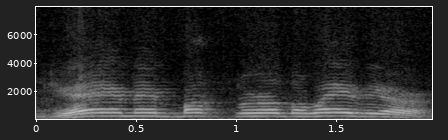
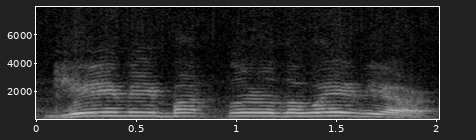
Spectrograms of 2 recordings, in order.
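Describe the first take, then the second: First: High, loud polite call. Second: High, loud roar of his name. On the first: Lost man answering the owl overhead, high and loud. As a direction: answer up into the tree. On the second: Lost man roaring his name at the owl, high and loud. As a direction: bellow your name into the trees. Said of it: "as loud as I could roar". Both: A narrator's reading.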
